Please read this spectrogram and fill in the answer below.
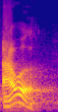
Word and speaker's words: hour: pm this a library hour the time library open we see library hour hour hour hour you don't pronounce h no no no sound don't pronoun why i don't know but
